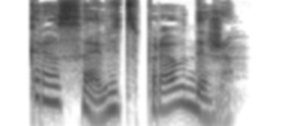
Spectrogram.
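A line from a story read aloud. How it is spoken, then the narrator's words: Mocking hiss with nasty giggle. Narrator (Russian): Явно издеваясь, прошипела Диона, мерзко хихикнув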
